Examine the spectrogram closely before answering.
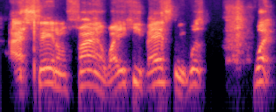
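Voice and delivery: high-pitched, irritated comeback; retold aggressive retort. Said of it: "I became really aggressive".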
